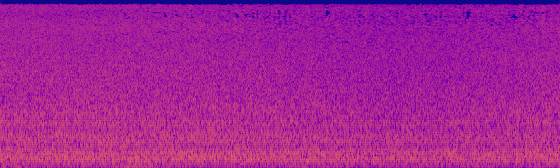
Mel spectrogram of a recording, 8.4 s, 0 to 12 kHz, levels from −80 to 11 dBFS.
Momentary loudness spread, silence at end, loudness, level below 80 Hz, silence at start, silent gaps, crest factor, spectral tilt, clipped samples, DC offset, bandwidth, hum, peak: 3 LU; 0 s; -24 LUFS; -44 dBFS; 0 s; none; 14 dB; -2.5 dB/octave; under 0.1%; under 0.1%; 11.5 kHz; none; -12 dBFS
